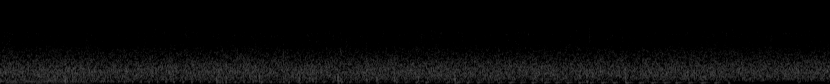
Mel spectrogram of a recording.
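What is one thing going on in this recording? Footsteps thud quickly down stairs.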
